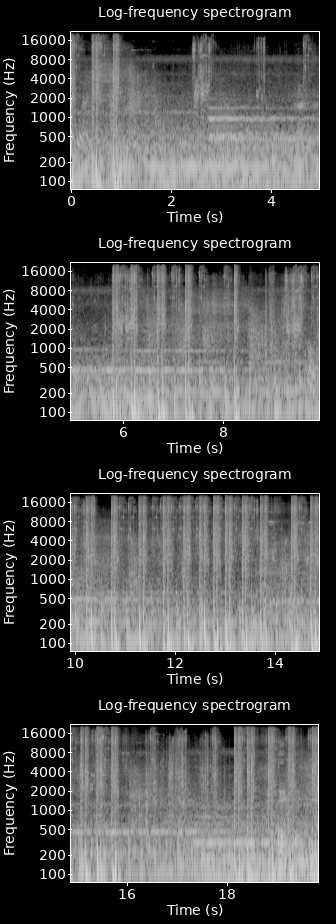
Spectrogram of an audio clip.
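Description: Gunfire in Death Stranding, bursts of rapid shots and clattering mechanical noises over a steady droning background, with sharp repeated cracks intensifying in the second half.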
